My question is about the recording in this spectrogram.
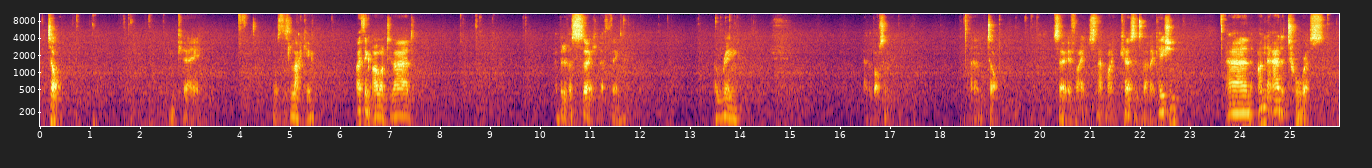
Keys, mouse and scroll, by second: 0.8 shift+click, 1.0 shift+middle click, 1.3 ctrl+middle click, 1.8 a, 2.3 shift+middle click, 2.8 middle click, 5.2 z, 5.8 right click, 6.2 shift+right click, 6.7 shift+right click, 7.0 shift+right click, 7.2 shift+right click, 7.7 shift+right click, 8.0 shift+right click, 8.8 KP_1, 9.4 g, 11.7 shift+click, 11.9 a, 12.4 g, 13.3 shift+click, 13.6 a, 17.3 shift+middle click, 17.6 ctrl+middle click, 18.3 right click, 18.6 shift+s, 19.6 a.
